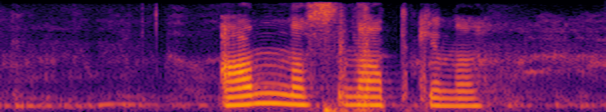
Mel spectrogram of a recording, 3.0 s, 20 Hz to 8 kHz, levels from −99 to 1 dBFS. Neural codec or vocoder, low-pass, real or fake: codec, 16 kHz, 8 kbps, FunCodec, trained on Chinese and English, 25 frames a second; 7.2 kHz; fake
